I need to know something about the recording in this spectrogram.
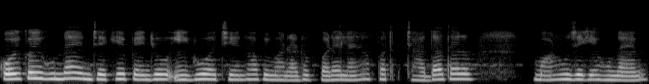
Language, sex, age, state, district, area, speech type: Sindhi, female, 30-45, Gujarat, Kutch, urban, spontaneous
